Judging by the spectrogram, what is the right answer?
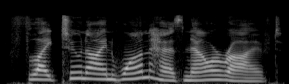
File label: Flight Arrived, Airport, PA, announcements, female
